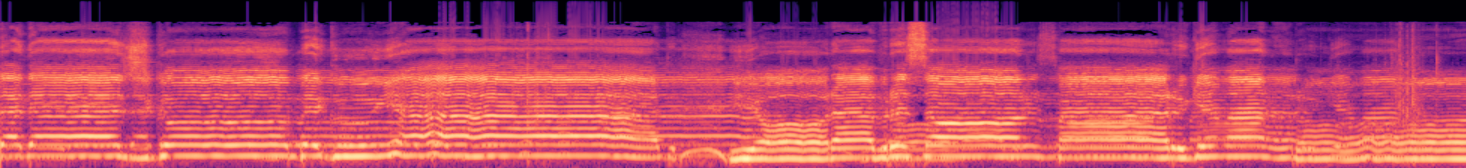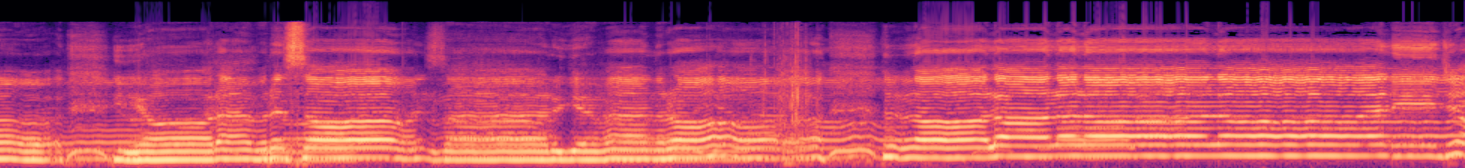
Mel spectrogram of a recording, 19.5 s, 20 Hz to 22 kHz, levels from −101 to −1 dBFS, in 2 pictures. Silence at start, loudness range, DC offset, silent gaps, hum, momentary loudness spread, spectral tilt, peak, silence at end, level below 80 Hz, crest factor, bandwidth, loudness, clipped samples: 0 s; 3 LU; under 0.1%; none; none; 8 LU; -4 dB/octave; 0 dBFS; 0 s; -56 dBFS; 10 dB; 14.5 kHz; -10 LUFS; 0.3%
